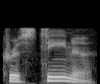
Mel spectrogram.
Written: Christina

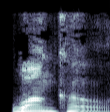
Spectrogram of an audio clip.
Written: wankel

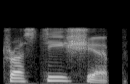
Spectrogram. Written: trusteeship

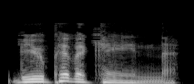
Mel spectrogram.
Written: bupivacaine

